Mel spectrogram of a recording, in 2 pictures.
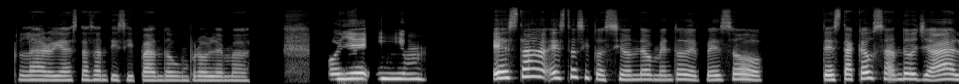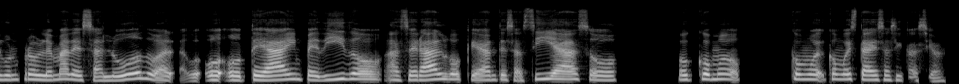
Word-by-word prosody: Claro, 205 -2 -1
ya 200 0 0
estás 205 +1 -5
anticipando 195 -2 -2
un 185 0 -6
problema. 190 -1 -3 0.8
Oye, 250 +2 +5
y 260 0 +3 0.9
esta 345 +5 +6
esta 290 +5 +1
situación 225 -7 -2
de 225 - 0
aumento 215 +1 -2
de 215 -3 +1
peso, 210 +1 -1 0.6
¿te 215 - +3
está 220 +2 +3
causando 255 -1 +2
ya 220 0 +3
algún 220 -1 0
problema 220 -1 0
de 210 -3 0
salud 195 +8 0
o 240 - 0
ha - - -1
o - - -6
o 195 -1 0
te 200 0 +1
ha 210 +3 +5
impedido 220 - -1
hacer 205 0 -3
algo 240 +4 +2
que - - -3
antes 210 +1 -3
hacías 125 -1 -1
o 195 0 -2 0.6
o 215 -1 -2
cómo 240 0 -1 0.5
cómo 235 -1 -1
cómo 235 -1 -2
está 225 -3 0
esa 210 0 -4
situación? 170 -5 -10
215 Hz, 135 wpm, -20 LUFS, 195-240 Hz, 0.9 s, esta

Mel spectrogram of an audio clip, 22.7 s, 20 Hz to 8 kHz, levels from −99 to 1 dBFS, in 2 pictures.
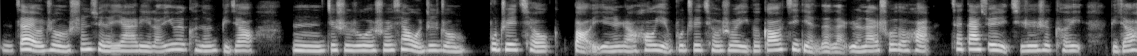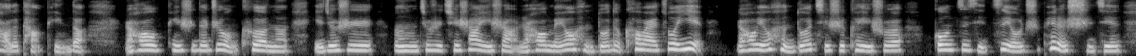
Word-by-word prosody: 再 280 +1 +7
有 220 -2 +3
这 245 +3 -1
种 215 -2 +1
升 280 +5 -1
学 280 -3 -1
的 215 - 0
压 220 -1 -1
力 220 -1 0
了， 205 0 -5
因 260 +3 -1
为 275 - 0
可 265 -2 -9
能 220 0 -2
比 220 -4 -7
较 230 +1 -1 0.4
嗯， 225 -2 0
就 250 - +1
是 250 -1 -1
如 230 0 +1
果 230 0 +2
说 245 +1 -1
像 265 +1 +2
我 205 - +1
这 235 +4 -1
种 210 -1 -4 0.2
不 285 - +2
追 270 -1 +2
求 210 -6 0 0.2
保 - - +5
研， 205 +1 -1
然 220 +1 -2
后 245 +2 0
也 220 -5 0
不 235 +2 -4
追 245 +1 -1
求 240 -1 -2
说 235 0 -1
一 215 - +1
个 220 +1 -4
高 250 +3 +4
绩 280 0 0
点 225 -7 -2
的 195 +2 -3
来 175 -1 -5
人 210 -1 -1
来 215 +1 0
说 265 +3 -1
的 240 -2 -2
话， 245 - 0 0.2
在 290 - 0
大 280 0 +7
学 265 -2 +3
里 230 - +1
其 - - -3
实 225 +1 +2
是 240 0 -1
可 230 -1 -6
以 225 0 -2 0.2
比 205 - -4
较 225 +4 0
好 255 - 0
地 215 - -1
躺 - - -4
平 - - -7
的。 - - -2 0.3
然 - - -1
后 245 0 +4
平 240 0 -3
时 235 0 -4
的 235 -1 0
这 250 +3 -1
种 225 -5 0
课 245 -2 +2
呢， 210 0 -2 0.2
也 185 - 0
就 225 +2 +4
是 235 -1 +1 0.2
嗯， 215 -1 +2
就 245 +3 -2
是 235 -1 0
去 240 +1 -1
上 265 +1 +1
一 215 - +2
上。 220 -2 -2
然 205 - -2
后 245 +1 +2
没 225 -2 0
有 260 +5 +2
很 240 -7 -4
多 215 +1 -1
的 230 -1 -2
课 285 - -1
外 250 -3 +2
作 285 +4 +2
业， 280 -2 +4 0.3
然 225 +1 -2
后 260 +1 +3
有 250 +1 +4
很 255 -8 -1
多 230 +4 +1
其 255 -4 0
实 230 0 0
可 235 +2 -4
以 220 -2 +4
说 230 +1 -1 0.3
供 255 0 +4
自 255 -1 -3
己 210 -5 0
自 265 +7 +1
由 205 -4 +3
支 220 +5 -6
配 330 +4 +2
的 235 - +3
时 225 -3 +1
间。 215 +1 0
235 Hz, 305 characters per minute, -23 LUFS, 220-250 Hz, 0.4 s, 再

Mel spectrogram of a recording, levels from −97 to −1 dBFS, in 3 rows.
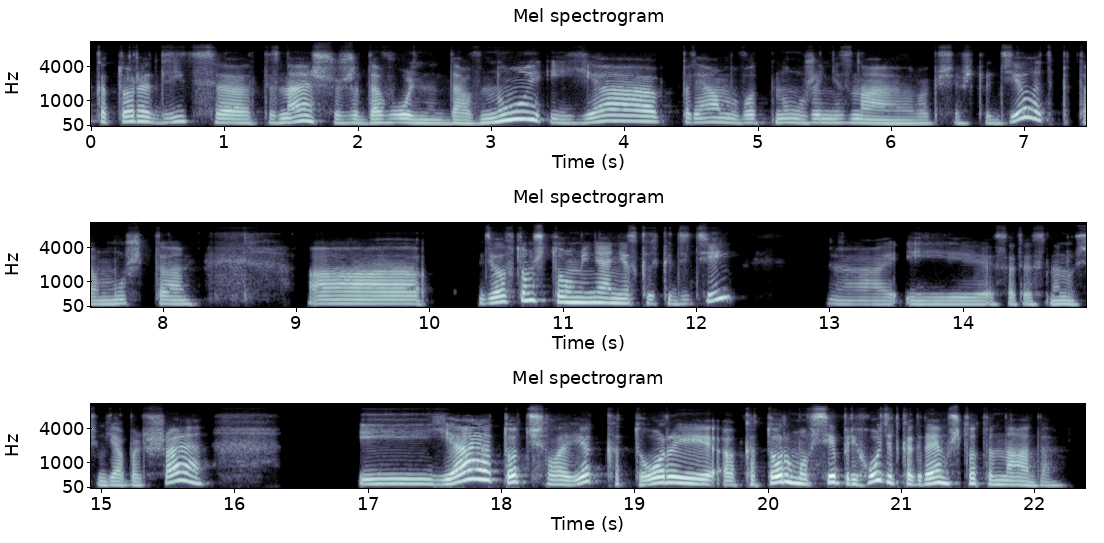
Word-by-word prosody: которая 195 0 -1
длится, 155 -4 -4
ты 150 - -11
знаешь, 175 +6 -1
уже 145 0 -6
довольно 145 -1 -2
давно, 150 - 0
и 230 - -2
я 200 +9 0 0.2
прям 165 -1 -5
вот, 150 0 -8
ну, 155 +1 -5
уже 150 +1 -6
не 150 0 -6
знаю 130 -4 -5
вообще, 125 +1 -11
что 125 +1 -12
делать, 260 - -2
потому 140 +2 -8
что, 145 -3 -7 0.9
а, 155 -1 -1 0.4
дело 190 +6 +1
в 215 - -16
том, 280 0 +3
что 275 -6 0
у - - +4
меня 195 -1 +3
несколько 170 -4 -4
детей, 250 - -3 0.7
а, 135 -1 -11 0.2
и, 130 0 -7
соответственно, 130 0 -9
ну, 135 - -5
семья 140 +2 -5
большая. 225 - +1 1.1
И 175 - -1
я 185 - +4
тот 260 -6 +3
человек, 175 - +1
который, 205 - +4
э, 150 -3 0
к 145 - -19
которому 220 +4 +6
все 245 +6 +6
приходят, 235 - +3
когда 180 +3 +4
им 230 - +5
что-то 200 -3 -1
надо. 140 -6 -3
160 Hz, 130 wpm, -21 LUFS, 140-200 Hz, 1.1 s, которому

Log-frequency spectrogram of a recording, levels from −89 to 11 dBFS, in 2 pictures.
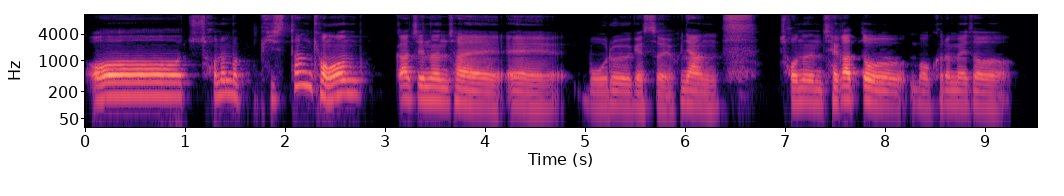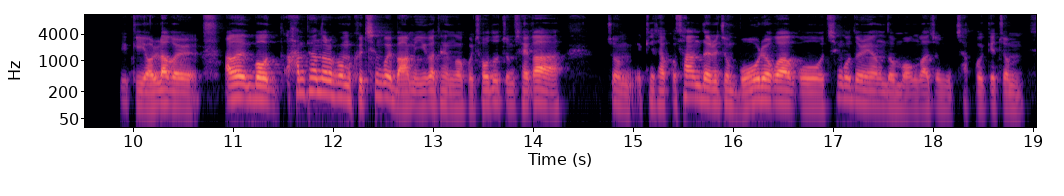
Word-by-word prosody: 어 160 +1 +7 0.2
저는 180 +2 -2
뭐 165 0 -5
비슷한 270 - -4
경험까지는 140 - +2
잘 110 -5 +1
예, 95 -3 -3 0.3
모르겠어요. 100 -3 -5
그냥 105 -4 -2 0.6
저는 120 -1 -2
제가 130 +4 +4
또 110 -5 +2
뭐 105 -3 -8
그러면서 105 -3 -5 0.6
이렇게 110 - -14
연락을 100 0 +1 0.2
아이 150 +2 +5
뭐 140 -2 +2
한편으로 195 -1 -2
보면 155 -4 -2
그 - - -5
친구의 170 -4 -3
마음이 100 +1 -1
이해가 100 - -4
된 105 -3 -10
것 95 - -6
같고 - - -11
저도 110 +2 -4
좀 110 - -12
제가 105 -2 0 0.4
좀 - - -8
이렇게 110 - -15
자꾸 105 -1 -8
사람들을 140 -6 -2
좀 115 -2 -8
모으려고 125 +4 +1
하고 100 -3 0
친구들이랑도 115 -9 -6
뭔가 95 0 -7
좀 90 -2 -15
자꾸 - - -13
이렇게 - - -11
좀 90 -3 -10
115 Hz, 305 characters per minute, -22 LUFS, 100-145 Hz, 0.6 s, 어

